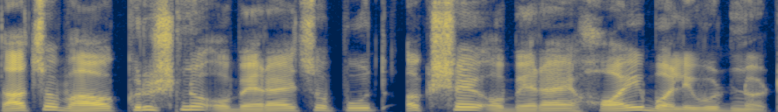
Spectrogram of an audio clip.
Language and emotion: Goan Konkani, neutral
